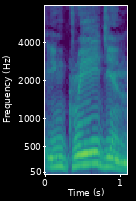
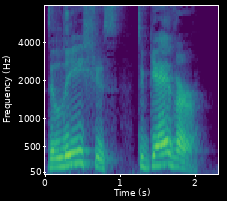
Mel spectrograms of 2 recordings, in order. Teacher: Donc le stress, l'accentuation se fait sur la deuxième syllabe. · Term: accent tonique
